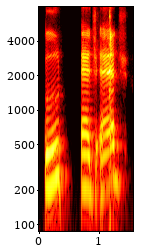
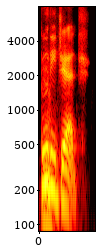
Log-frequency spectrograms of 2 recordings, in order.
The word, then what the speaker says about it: Buttigieg: He pronounced it 2 ways. It's either boot edge or booty judge.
